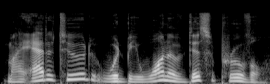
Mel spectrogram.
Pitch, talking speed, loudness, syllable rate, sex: 150 Hz, 155 wpm, -17 LUFS, 5.4 syllables/s, male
